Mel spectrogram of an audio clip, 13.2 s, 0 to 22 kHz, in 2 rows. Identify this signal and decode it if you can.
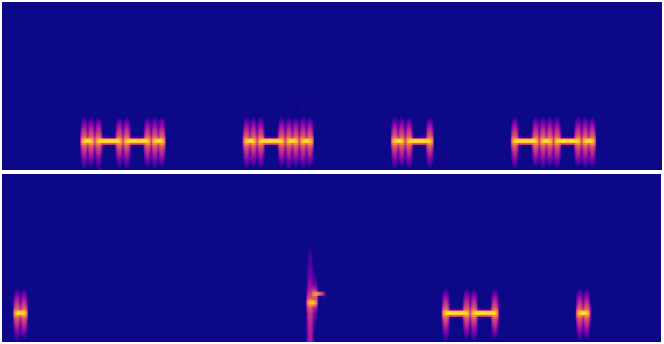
Morse code, heard as a keyed tone, about 17 wpm, spaced as for 8 wpm, 700 Hz. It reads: PLACE ME
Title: 4x Character Spacing - Top 200 Words - 17wpm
